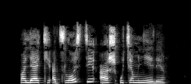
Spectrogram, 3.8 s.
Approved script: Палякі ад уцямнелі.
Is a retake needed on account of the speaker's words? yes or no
yes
